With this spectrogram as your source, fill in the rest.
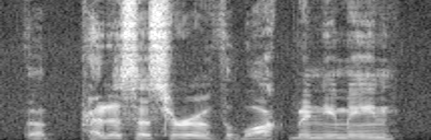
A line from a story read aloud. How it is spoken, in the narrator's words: McBride grunted, clearly not impressed with their find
